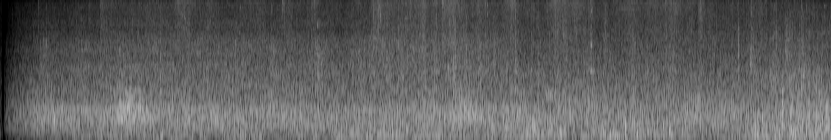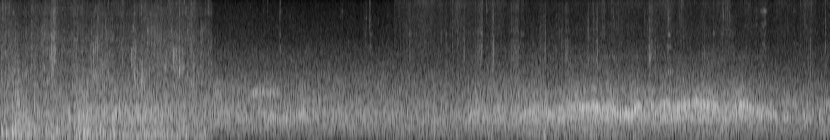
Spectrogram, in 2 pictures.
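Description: Stormy wind and rough waves batter a sailing yacht on the Baltic Sea, a continuous loud rushing roar of gusts and sloshing water that briefly eases before surging again.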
